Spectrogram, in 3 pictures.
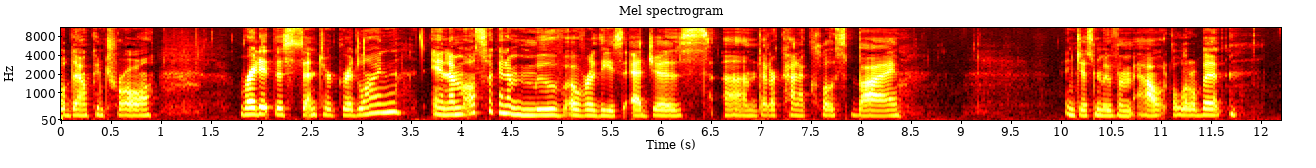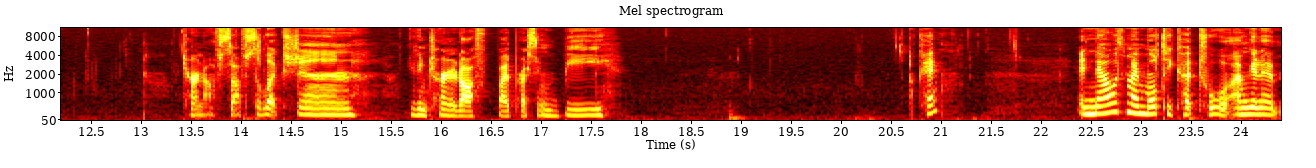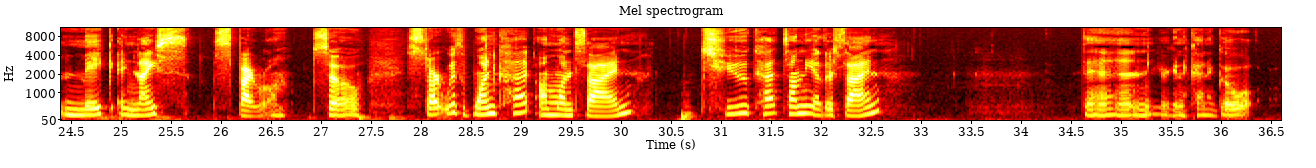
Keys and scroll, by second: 14.6 w, 27.6 Return, 31.0 Return.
